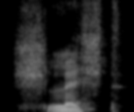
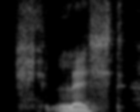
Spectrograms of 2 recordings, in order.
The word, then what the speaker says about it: schlecht: Sh, sh, schlecht, schlecht. Para não correr o risco de você querer colocar um I, fazer ish, ish. Não tem som vocálico aí, é só chiado, ó, o comecinho, né?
